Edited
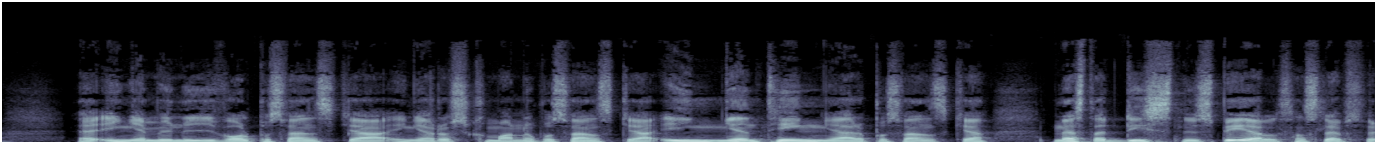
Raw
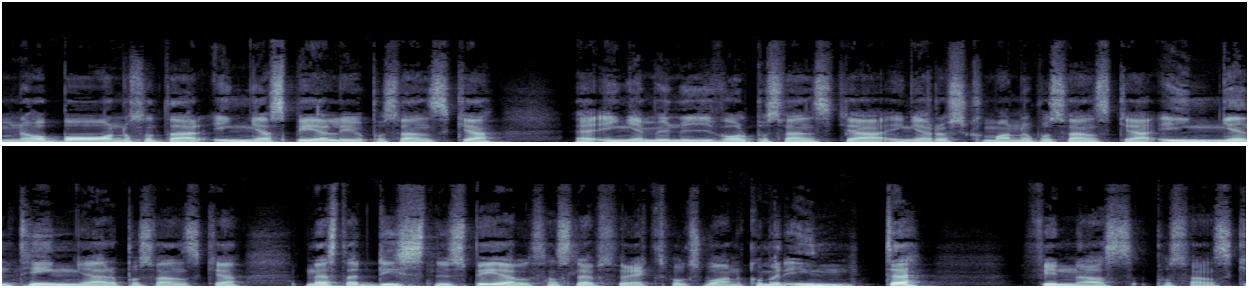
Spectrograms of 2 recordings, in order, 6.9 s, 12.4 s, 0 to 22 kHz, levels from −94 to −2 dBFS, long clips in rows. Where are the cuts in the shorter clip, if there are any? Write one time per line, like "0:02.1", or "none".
none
